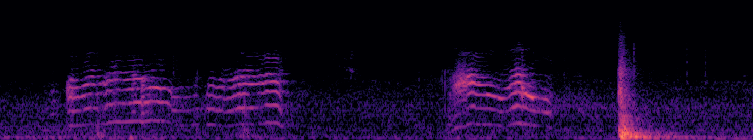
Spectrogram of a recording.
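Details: Domestic cats fighting at home, one named Apollo, produce two drawn-out wavering angry yowls, a short pause, then a third harsher yowl, ending with a sharp thump; a person scolds them nearby.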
